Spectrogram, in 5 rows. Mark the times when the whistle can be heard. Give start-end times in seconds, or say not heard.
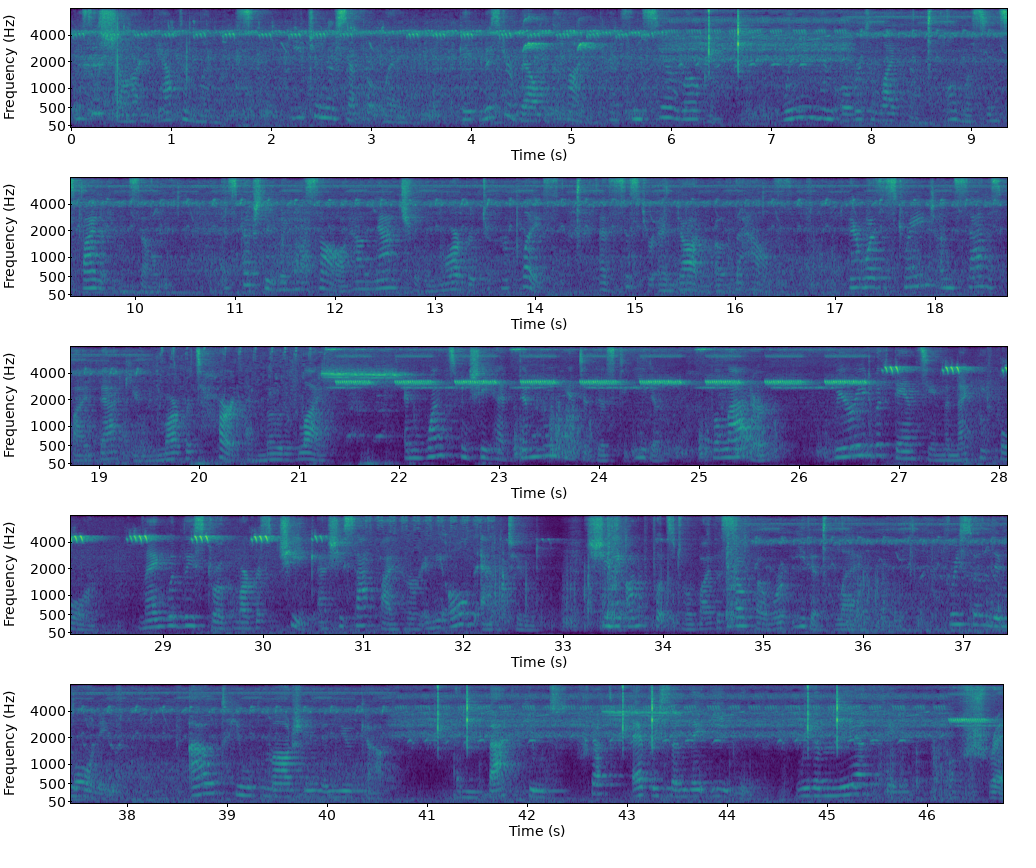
4.5-5.2, 21.2-22.7, 42.7-43.4.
